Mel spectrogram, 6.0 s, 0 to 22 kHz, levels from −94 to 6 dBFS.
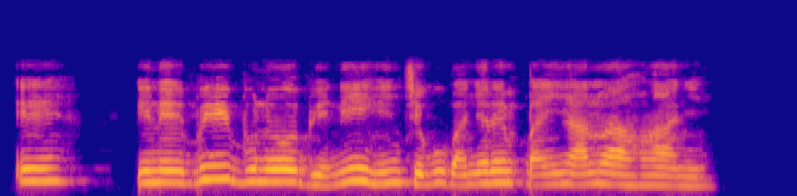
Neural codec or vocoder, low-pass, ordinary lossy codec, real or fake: codec, 16 kHz, 4 kbps, FreqCodec, larger model; 7.2 kHz; none; fake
